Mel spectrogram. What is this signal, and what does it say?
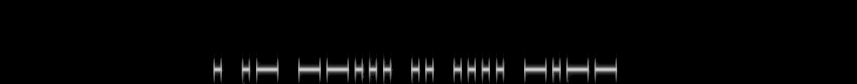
Morse code, heard as a keyed tone, about 17 wpm, 700 Hz. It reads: EA7IHY
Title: DXCC-100 Call Signs - 6 Characters - 17wpm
